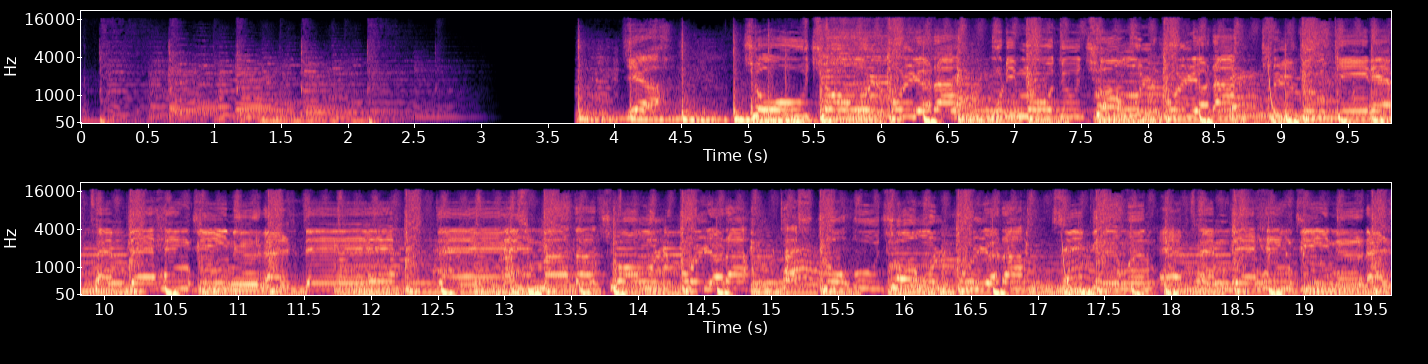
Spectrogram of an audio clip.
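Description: A full band song plays loudly, with a brief gap of silence near the start before drums, bass, guitars and keys kick in with a steady, driving beat.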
